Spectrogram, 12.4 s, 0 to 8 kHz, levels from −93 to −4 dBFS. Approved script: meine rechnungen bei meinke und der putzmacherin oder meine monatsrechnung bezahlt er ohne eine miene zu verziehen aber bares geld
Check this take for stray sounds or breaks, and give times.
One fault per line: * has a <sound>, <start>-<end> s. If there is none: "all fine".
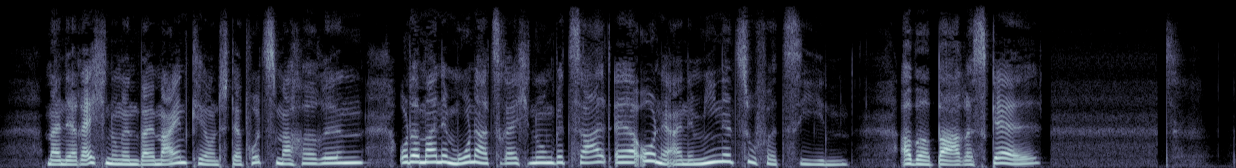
all fine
